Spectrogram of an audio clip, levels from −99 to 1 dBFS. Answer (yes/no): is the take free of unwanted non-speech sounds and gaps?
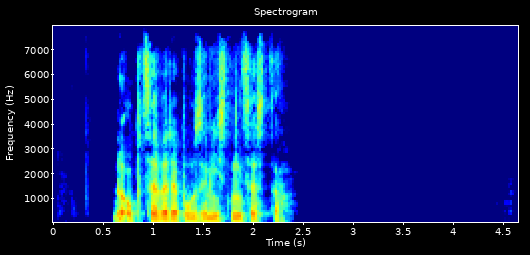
yes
